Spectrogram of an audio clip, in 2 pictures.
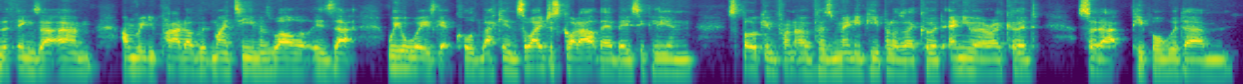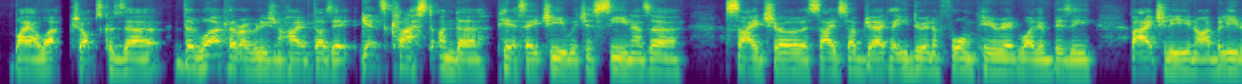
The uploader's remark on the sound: was joined online by three BAME founders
